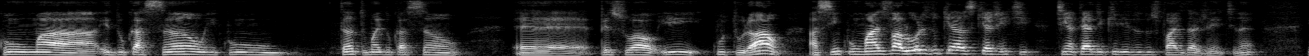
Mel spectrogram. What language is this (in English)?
Portuguese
